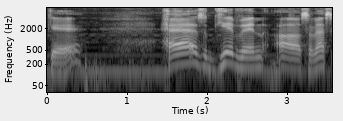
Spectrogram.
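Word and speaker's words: καί: And then and Greek word kai, nowadays pronounced ke, has given us, and that's easy.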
